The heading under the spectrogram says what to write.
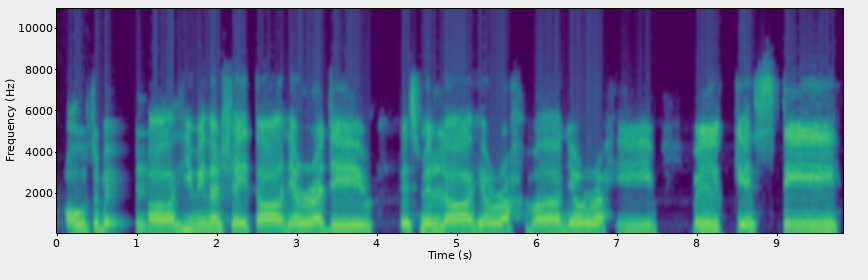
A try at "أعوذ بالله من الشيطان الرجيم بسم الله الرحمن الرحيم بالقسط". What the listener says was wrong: Can I just remind you that one stroke means 1 second. So don't prolong the dot. Don't prolong this letter.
